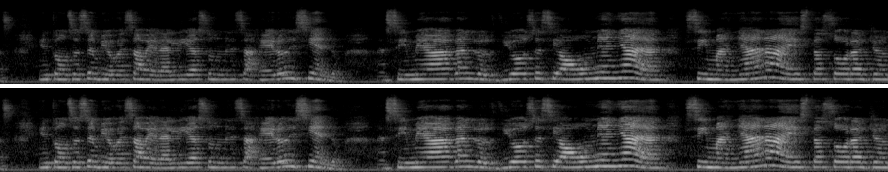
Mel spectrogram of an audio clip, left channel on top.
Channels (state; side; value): quieter; left; 4.4 dB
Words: Entonces envió Jezabel a Elías un mensajero diciendo, así me hagan los dioses y aún me añadan, si mañana a estas horas yo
